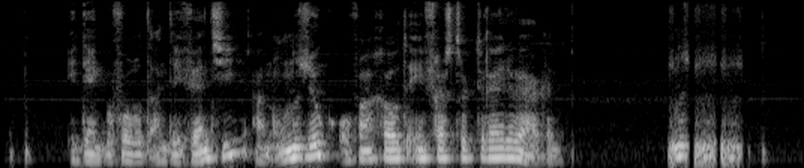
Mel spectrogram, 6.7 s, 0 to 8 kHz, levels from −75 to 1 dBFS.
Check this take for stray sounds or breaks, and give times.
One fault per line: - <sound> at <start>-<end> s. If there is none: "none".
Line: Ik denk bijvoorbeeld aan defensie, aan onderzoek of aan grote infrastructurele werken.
- laugh at 5.6-6.2 s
